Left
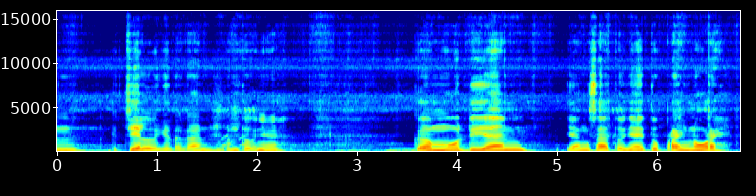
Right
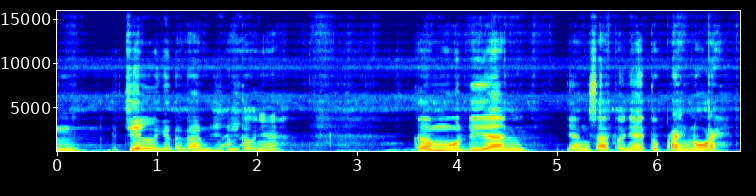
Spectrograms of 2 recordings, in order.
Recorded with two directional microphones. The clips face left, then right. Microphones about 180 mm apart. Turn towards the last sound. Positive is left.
turn(degrees=20)  # may be behind; listen again after turning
